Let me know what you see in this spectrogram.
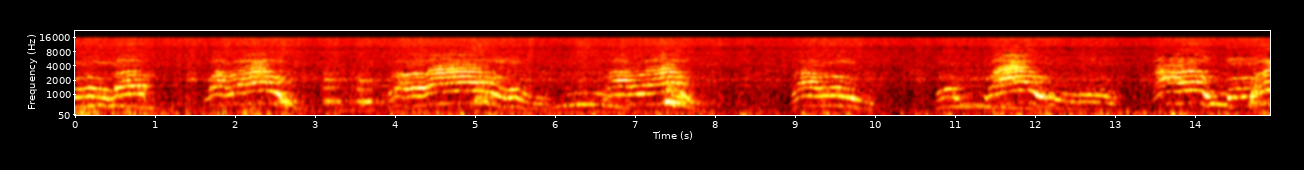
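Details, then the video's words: Very angry cats meowing very loudly, sounding a run of arched, rising-and-falling meows and a few lower wavering moans, spaced every second or two over a constant background rumble. "VERY ANGRY CATS||CAT MEOWING VERY LOUDLY"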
